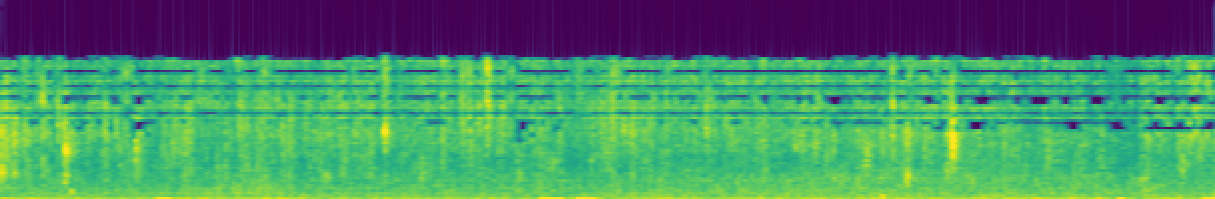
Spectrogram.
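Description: Steady rain falls during a September storm, a continuous dense hiss of drops on surfaces with an occasional faint knock.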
